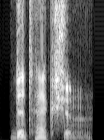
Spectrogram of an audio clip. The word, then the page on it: detection: British English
